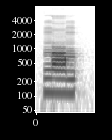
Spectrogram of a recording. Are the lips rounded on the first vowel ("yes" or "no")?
yes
